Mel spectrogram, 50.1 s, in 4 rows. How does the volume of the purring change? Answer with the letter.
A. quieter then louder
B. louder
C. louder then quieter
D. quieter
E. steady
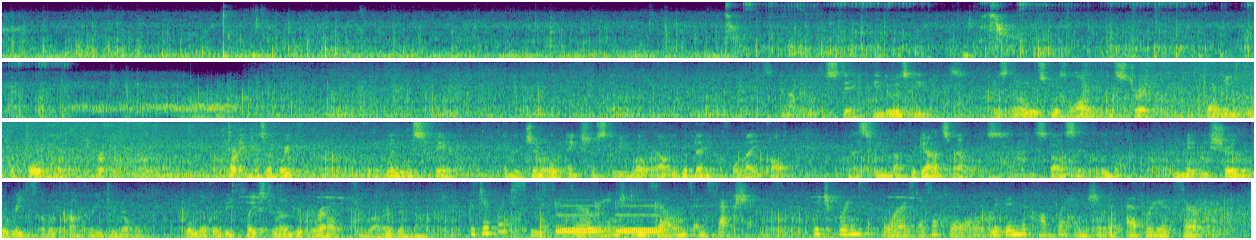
E.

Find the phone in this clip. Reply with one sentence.
The phone can be heard from 43.0 to 44.2 s.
